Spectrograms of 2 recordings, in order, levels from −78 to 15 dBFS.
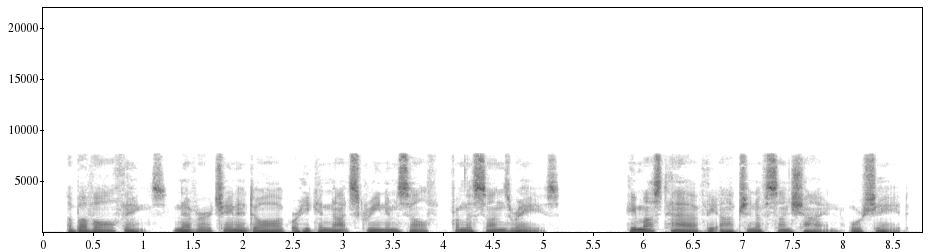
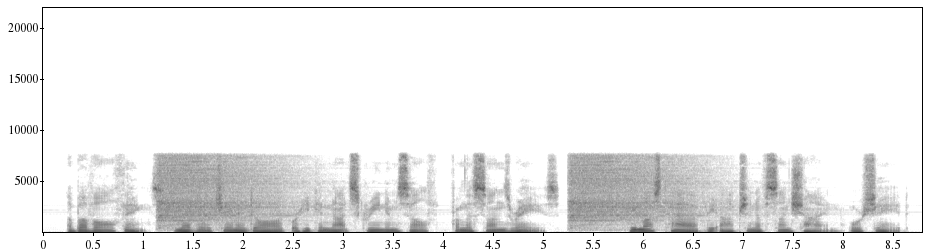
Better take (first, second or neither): first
